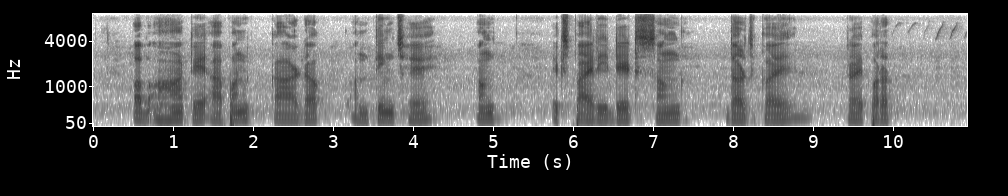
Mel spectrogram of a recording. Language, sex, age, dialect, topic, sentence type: Maithili, male, 18-24, Eastern / Thethi, banking, statement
